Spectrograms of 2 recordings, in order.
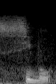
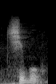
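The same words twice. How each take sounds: First: Cibo starting with an s sound; spelling pronunciation. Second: Chibo starting with a CH sound; correct pronunciation. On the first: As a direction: say Cibo as SEE-bo. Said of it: "the spelling sounds Cibo". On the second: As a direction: say Chibo as CHEE-bo. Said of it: "it's pronounced as Chibo". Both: Shown as a demonstration.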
